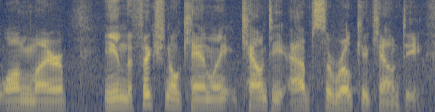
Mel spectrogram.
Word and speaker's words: Absaroka: in the fictional County absaroka County some people in Wyoming pronounce it absorca so however you want to do that is good for you you but this weekend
